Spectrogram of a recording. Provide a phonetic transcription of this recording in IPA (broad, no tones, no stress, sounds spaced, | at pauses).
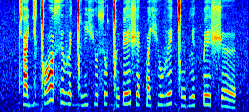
cʰ a ɟ ɐ ɡ͡ǀ ɔ s ɨ v ɛ ɡ͡ǀ i ç u s u ɡ͡ǀ ɨ ɗ e ʃ ɛ k͡p ɐ ç u v e ɡ͡ǀ e b l i k͡p e ʃ ɘ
